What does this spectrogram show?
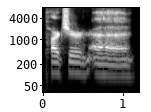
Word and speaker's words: Parcher: But anyway, I used to call him Parker, but it's not Parker, as far as not the P-A-R-K-E-R.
